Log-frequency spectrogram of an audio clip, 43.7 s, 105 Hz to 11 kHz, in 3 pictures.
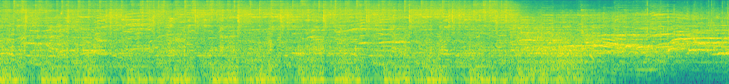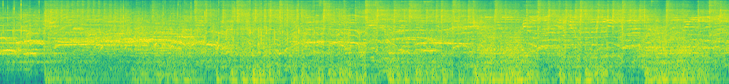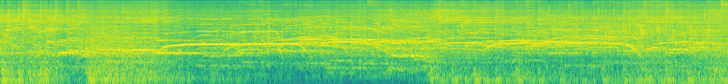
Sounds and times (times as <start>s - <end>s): Music: 0.0s - 11.8s, 15.4s - 43.7s
Cheering: 0.0s - 43.7s.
